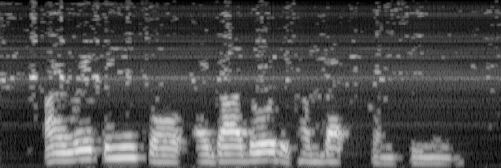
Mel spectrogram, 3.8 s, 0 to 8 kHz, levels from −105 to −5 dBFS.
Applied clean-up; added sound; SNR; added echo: classical method spectral subtraction.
